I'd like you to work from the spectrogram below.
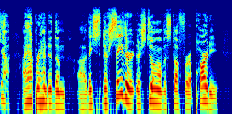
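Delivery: excited, eager, all worked up. Retelling an officer reporting to two older officers, imitating excited speech. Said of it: "He's all excited".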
